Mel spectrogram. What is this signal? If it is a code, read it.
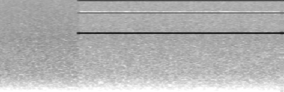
A steady tone. There is no code.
